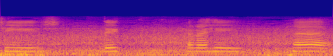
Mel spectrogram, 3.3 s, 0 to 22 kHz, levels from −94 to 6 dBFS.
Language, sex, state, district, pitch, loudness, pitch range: Hindi, female, Chandigarh, Chandigarh, 235 Hz, -16 LUFS, 230-240 Hz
